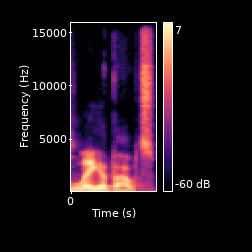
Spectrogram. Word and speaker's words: Latavius: pronounced layabouts Murray.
